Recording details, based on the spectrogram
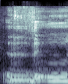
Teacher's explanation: dzu itu ujung lidah digigit dia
